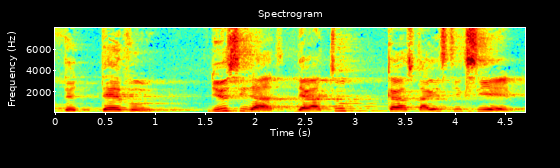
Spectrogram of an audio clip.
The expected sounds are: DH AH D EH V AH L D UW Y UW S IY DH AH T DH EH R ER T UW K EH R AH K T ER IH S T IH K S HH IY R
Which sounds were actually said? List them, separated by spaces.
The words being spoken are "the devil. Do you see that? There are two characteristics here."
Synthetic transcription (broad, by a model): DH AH D EH V AH L D UW Y UW S IY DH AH T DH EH R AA T UW K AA R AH K T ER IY S T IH K S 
